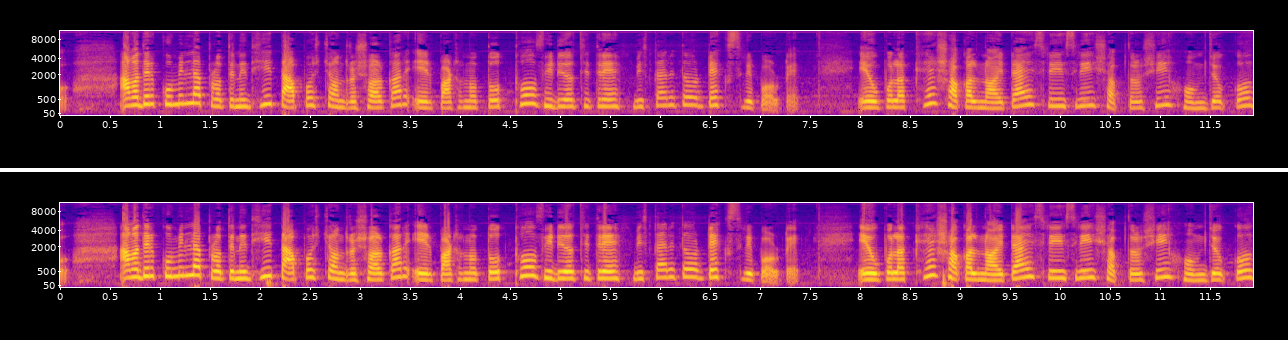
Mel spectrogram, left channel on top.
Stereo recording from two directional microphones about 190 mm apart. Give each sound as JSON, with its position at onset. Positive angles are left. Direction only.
{"t": 0.0, "sound": "speech", "side_deg": -10}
